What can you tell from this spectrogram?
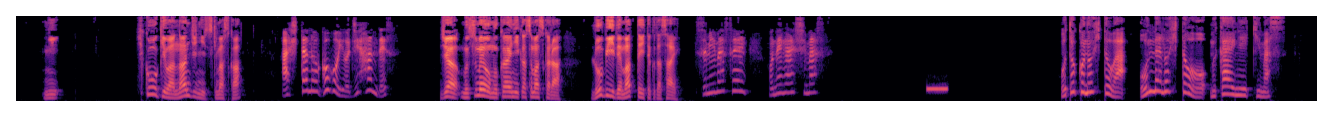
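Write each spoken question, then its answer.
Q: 男の人は女の人を迎えに行きます。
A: ×(迎えに行くのは娘)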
